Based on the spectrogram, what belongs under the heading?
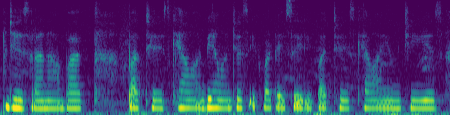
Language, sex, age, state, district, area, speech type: Kashmiri, female, 30-45, Jammu and Kashmir, Ganderbal, rural, spontaneous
